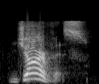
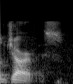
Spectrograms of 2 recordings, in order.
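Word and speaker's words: Gervais: No, you spell it G E R V A I S. Jer, which is Jery. Okay. Not up here. You call it Jarvis.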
